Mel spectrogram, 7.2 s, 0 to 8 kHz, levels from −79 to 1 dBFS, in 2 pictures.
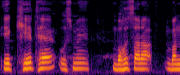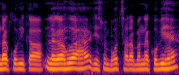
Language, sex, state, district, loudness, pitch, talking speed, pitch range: Hindi, male, Bihar, Jahanabad, -22 LUFS, 170 Hz, 150 wpm, 160-180 Hz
